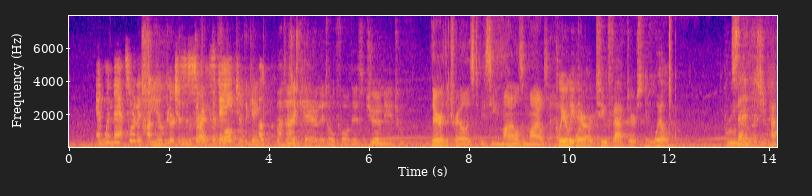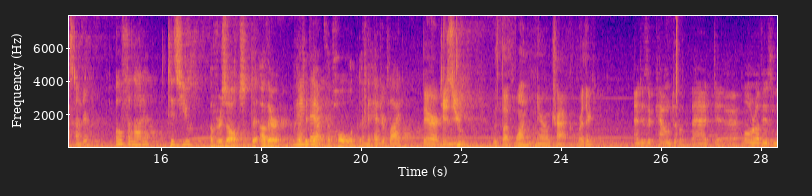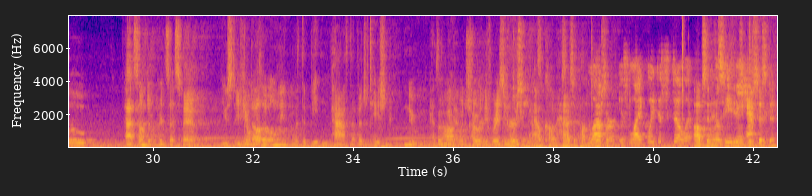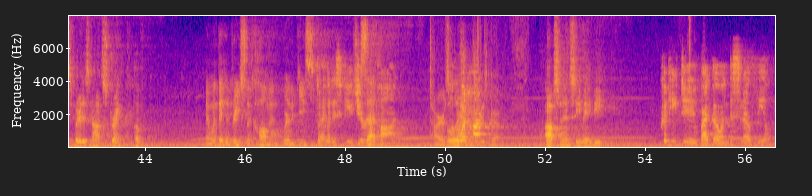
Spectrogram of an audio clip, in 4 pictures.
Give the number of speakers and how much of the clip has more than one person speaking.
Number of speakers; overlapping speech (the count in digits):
5, about 29%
